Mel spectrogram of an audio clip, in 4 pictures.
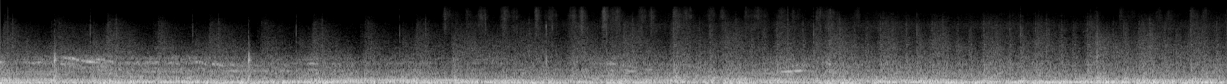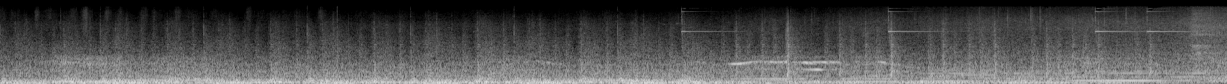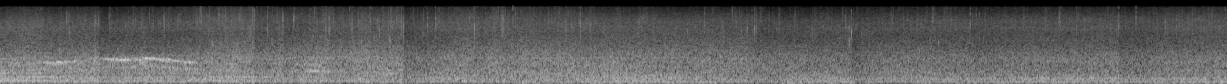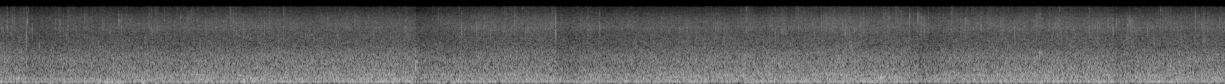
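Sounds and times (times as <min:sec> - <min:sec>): music: 0:00.0 - 0:28.8
steady rain falling: 0:00.0 - 0:49.0.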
